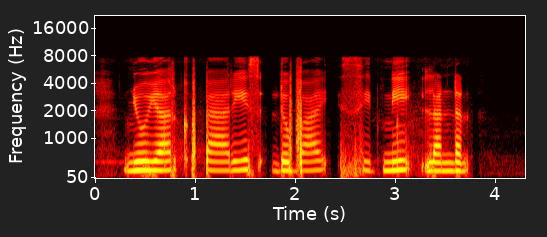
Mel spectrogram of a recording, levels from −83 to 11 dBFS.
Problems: none marked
